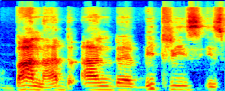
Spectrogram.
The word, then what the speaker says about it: Bernard: indiana it says alex the name uh bernard is pronounced barnard and beatrice is pronounced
